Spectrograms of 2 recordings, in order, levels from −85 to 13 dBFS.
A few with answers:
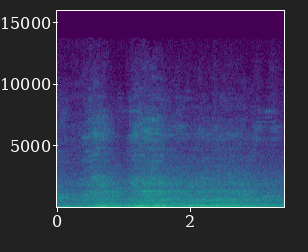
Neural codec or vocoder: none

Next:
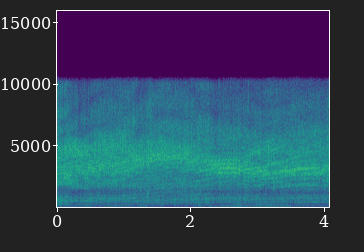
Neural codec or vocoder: none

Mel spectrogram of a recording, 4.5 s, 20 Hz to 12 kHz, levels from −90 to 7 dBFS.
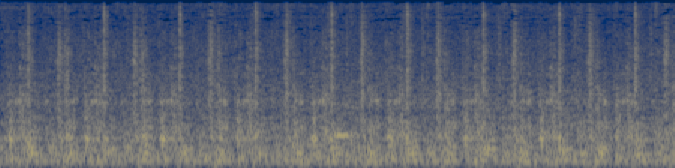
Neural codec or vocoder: vocoder, Vocos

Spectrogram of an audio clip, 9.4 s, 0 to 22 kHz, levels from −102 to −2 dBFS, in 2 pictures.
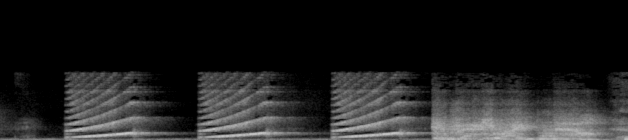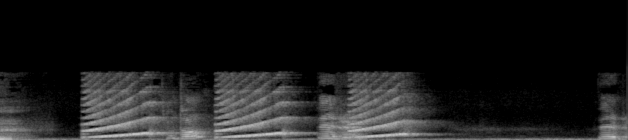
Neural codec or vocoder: none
